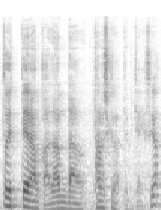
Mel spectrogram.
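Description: A man's voice: medium pitch, lively intonation, very fast. A man in his forties with a nasal voice, hosting a casual livestream and chatting back to viewer comments. He projects his voice so that it carries, and he talks freely with a lot of fillers. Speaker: livestream host.

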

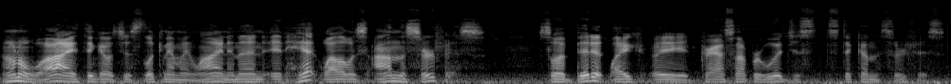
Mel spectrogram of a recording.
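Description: A man vlogging while fishing at a creek outdoors, excitable and laughing often as he explains his catch. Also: mid-range voice, normal speed. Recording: outdoor noise in background.

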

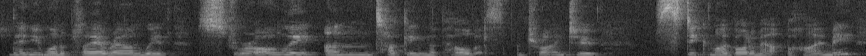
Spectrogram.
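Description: Calm woman guiding stretches in a roomy space. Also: medium pitch, vocal fry. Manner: calm, step-by-step cueing with counted holds. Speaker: stretching instructor. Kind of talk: guided exercise instruction.

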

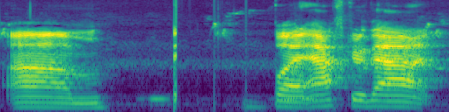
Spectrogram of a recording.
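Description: A woman with a hoarse voice hosting a livestream, chatting casually about race plans with rambling side remarks. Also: deep voice, steady tone, slow, bright, forceful tone, a little hiss or hum. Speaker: livestream host of a cycling race team.

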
